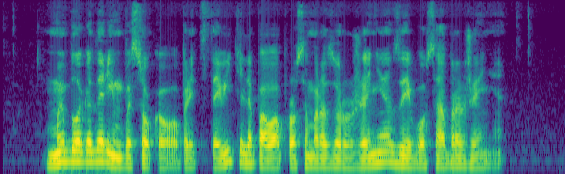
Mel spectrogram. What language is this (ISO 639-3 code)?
rus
